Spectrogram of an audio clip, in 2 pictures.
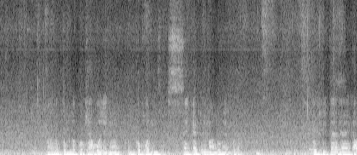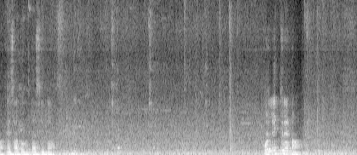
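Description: A man speaks clearly and steadily, as if lecturing, in a room with some echo.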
